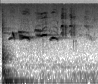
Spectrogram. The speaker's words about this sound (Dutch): Merel. Ja. Yes, baby. Dat is Merel.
